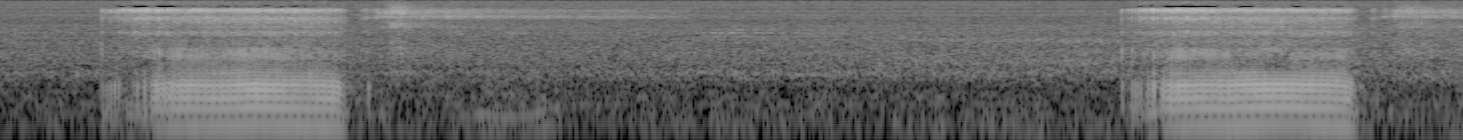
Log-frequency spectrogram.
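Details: A sleeping English Bulldog gives two loud, rattling snores about five seconds apart, each about a second long, with quiet breathing between; ordinary sleep snoring.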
